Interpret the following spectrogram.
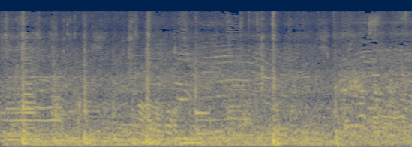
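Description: Street musicians playing acoustic guitars and a djembe hand drum, with a few sharp drum strokes standing out, under the chatter of people walking past.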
